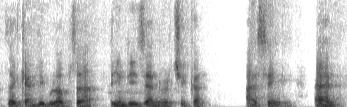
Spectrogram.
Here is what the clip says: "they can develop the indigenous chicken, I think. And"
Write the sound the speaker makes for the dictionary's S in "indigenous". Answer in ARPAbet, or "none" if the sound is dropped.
none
